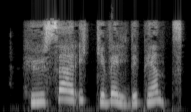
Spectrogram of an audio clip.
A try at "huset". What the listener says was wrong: Huset. The T is silent. This is the suffixed definite determiner.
